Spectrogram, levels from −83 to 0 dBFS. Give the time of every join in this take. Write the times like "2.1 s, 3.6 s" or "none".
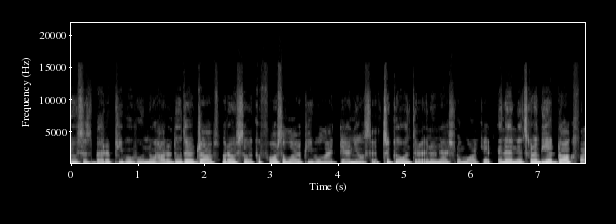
6.3 s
